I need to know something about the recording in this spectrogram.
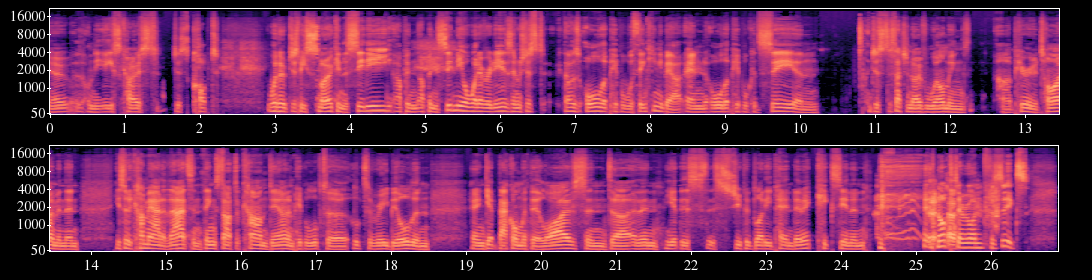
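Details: Adult man speaking; typical speech.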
